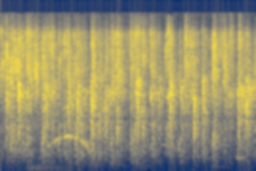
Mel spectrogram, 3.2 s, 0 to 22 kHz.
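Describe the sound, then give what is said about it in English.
A live audience claps steadily for a few seconds in response to a question about stress, dense overlapping handclaps at a fairly loud, even level with no talking. “Now I'm going to ask those of you to clap if in the last 2 months you've experienced a lot of stress to the point that it sometimes made it kind of hard to function.”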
